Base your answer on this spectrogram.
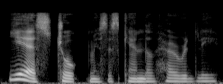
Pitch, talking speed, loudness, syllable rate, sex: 150 Hz, 135 wpm, -21 LUFS, 4.6 syllables/s, female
